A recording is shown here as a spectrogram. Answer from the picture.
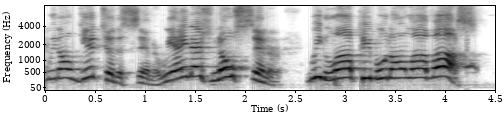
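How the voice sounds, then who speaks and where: An animated man with an American accent, a moderate pace and lively intonation, on a very clean recording with a silent background. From Chicago South Side. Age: old. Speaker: conservative political commentator. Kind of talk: heated debate.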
